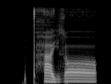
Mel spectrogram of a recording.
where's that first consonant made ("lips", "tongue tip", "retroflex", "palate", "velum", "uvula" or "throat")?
lips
